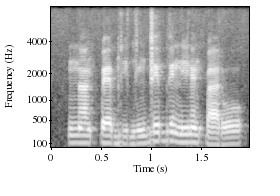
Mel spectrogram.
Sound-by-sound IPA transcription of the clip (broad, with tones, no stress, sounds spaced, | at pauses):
n ã˧ k͡p ɛ˧ b i˨ d ĩ˨˦ ɡ e˦ b e˦˨ n i˧ ɾ ɛ̃˧ k͡p a˨ ɾ o˧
